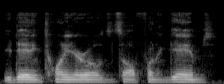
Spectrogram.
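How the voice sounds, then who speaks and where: A man with a somewhat low voice hosts a casual debate. He builds his questions methodically, one step at a time, to press his point. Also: monotone, brisk, warm tone. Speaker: host.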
